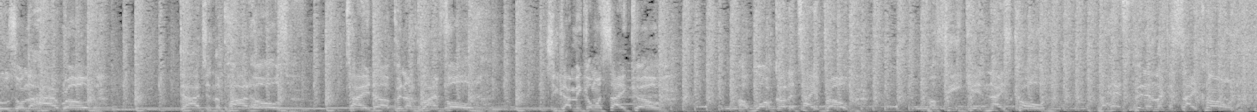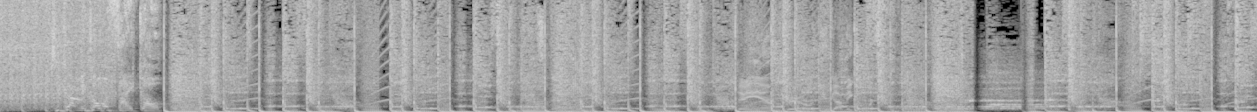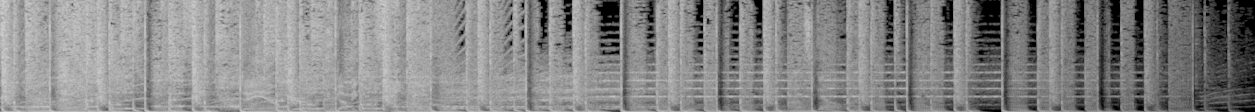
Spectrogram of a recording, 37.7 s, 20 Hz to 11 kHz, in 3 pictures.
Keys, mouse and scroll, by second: 2.4 ctrl+j, 4.2 ctrl+t, 5.6 double click, 10.2 alt+scroll down 1, 10.4 alt+scroll up 1, 11.0 alt+scroll down 1, 13.0 right click, 15.6 right click, 17.7 ctrl+z, 26.0 alt+scroll down 1, 26.1 alt+scroll up 1, 26.9 alt+scroll down 1, 28.6 double click, 31.7 alt+scroll down 1, 31.8 alt+scroll up 1.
